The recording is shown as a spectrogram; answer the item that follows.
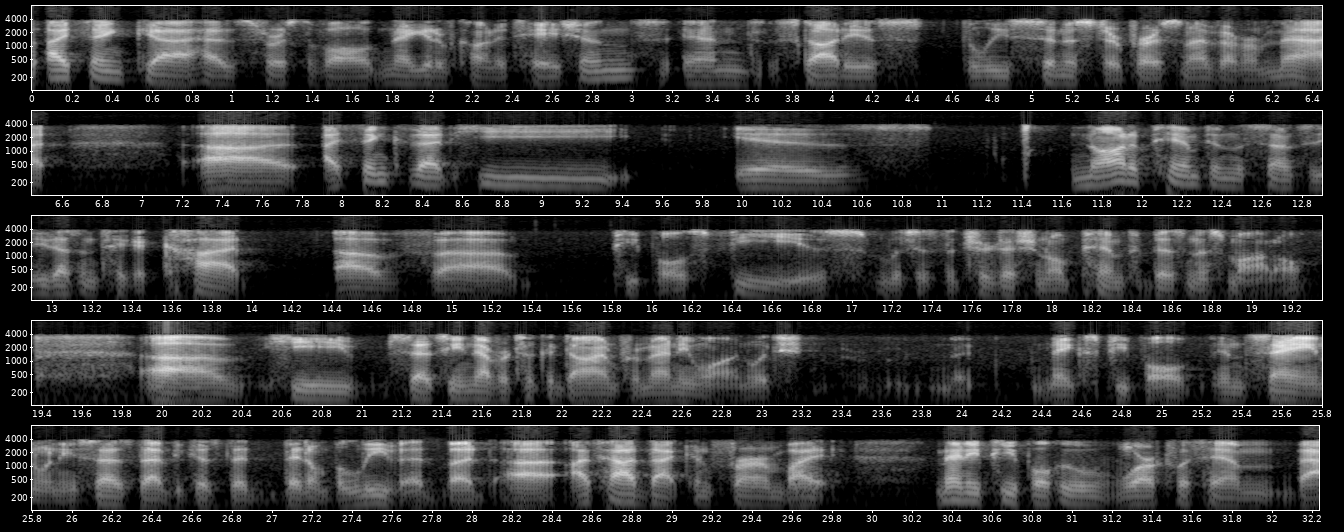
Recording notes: We got her to phone in from a submarine!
